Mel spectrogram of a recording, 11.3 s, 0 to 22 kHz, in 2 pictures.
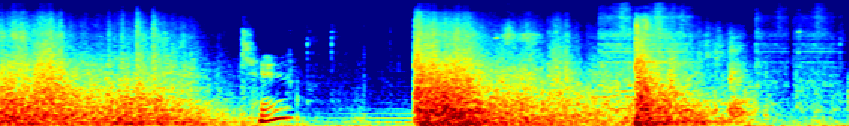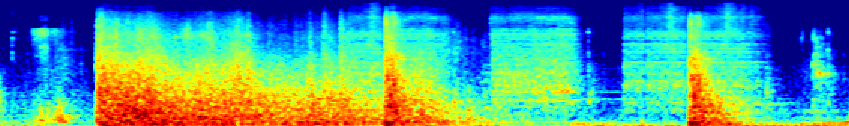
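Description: A supercharged weapon fires in the warship-salvage game Ship Graveyard Simulator 2 with dense, sustained bursts of loud, harsh blasts that break off briefly and resume, while a voice speaks a word over them.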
